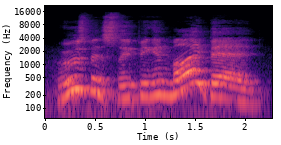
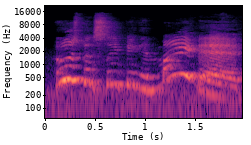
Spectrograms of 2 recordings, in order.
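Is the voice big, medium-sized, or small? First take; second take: medium-sized; small. First: It is said in a medium-sized voice. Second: It is said in a tiny, small voice. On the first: "she asked in her medium-sized voice" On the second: "he cried in his wee little voice"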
